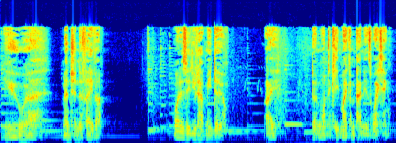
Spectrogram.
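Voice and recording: A man does a put-on character voice at extremely low pitch with a fairly bright tone and lively intonation. He keeps a moderate pace broken by long, frequent pauses, with faint music in the background.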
